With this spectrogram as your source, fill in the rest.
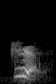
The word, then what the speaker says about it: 彘: 我们要讲一个关于曾子杀彘的故事，这个字念作彘，哎，也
